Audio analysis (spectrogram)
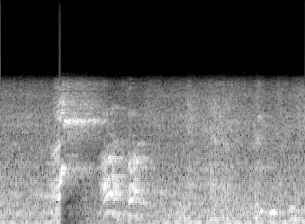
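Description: A dog barks sharply a few times close by, with people talking over and around the barks.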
